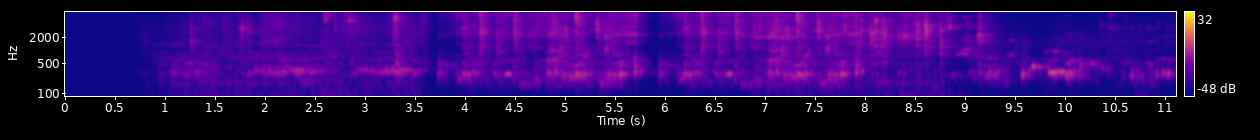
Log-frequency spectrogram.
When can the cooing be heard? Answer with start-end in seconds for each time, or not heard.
0.8-11.0.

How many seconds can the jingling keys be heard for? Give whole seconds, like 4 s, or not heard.
3 s.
